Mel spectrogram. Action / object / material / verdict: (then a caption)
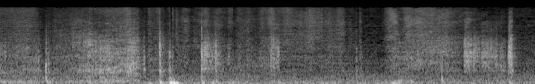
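scrape / painted art board / painted board / none. Long nails tap and scratch across the surface of a grey painted board portrait lying flat on a towel, with fingertips resting at its edges. Soft, dry scratching runs throughout, broken by a few irregular, short, dull taps with low thuds and bright scratchy hiss.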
